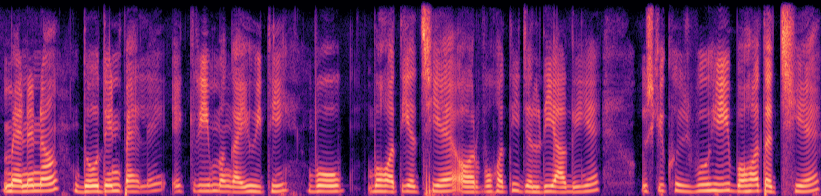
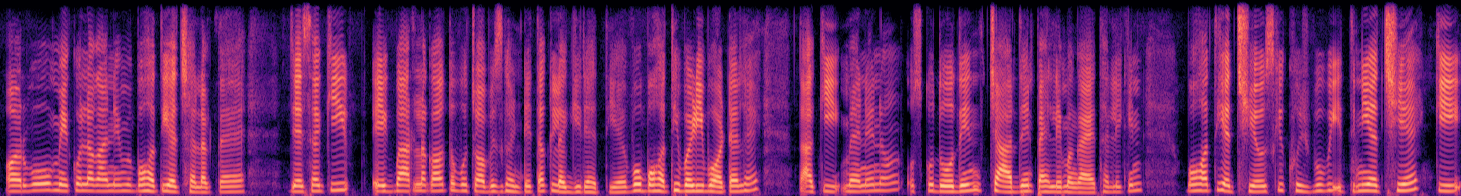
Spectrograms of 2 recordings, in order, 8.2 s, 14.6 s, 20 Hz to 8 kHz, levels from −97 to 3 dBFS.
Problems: background sounds at intervals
